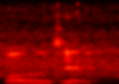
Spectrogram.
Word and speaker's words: PHOTOJNC: Instagram is at photogenic, PHOTOJNC, pronounced photogenic.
